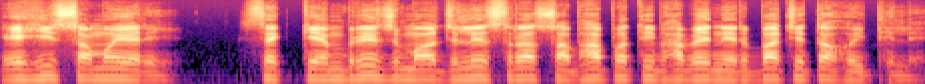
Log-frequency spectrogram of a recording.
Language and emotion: Odia, neutral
